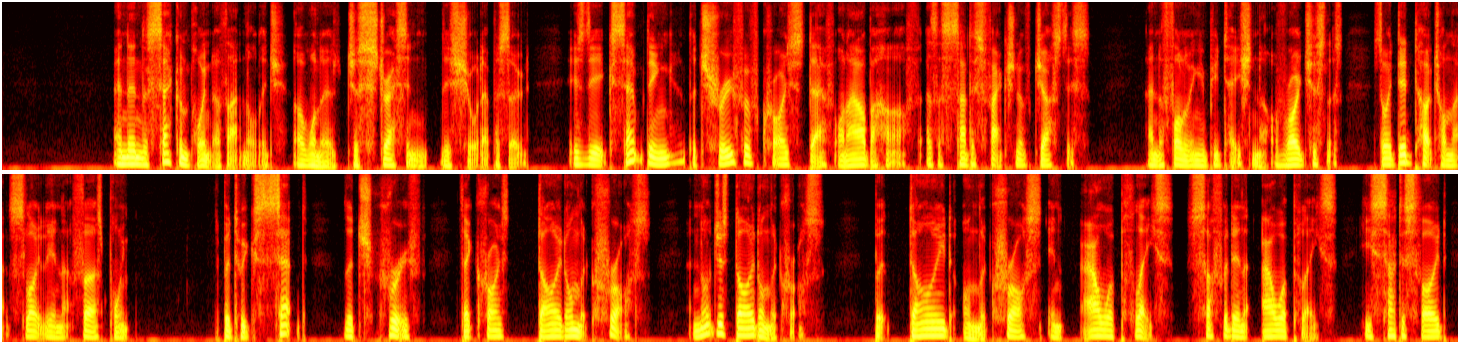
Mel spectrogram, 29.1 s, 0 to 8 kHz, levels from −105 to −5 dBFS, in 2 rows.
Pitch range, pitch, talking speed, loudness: 85-115 Hz, 100 Hz, 170 wpm, -27 LUFS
